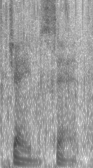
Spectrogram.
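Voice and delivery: ordinary delivery

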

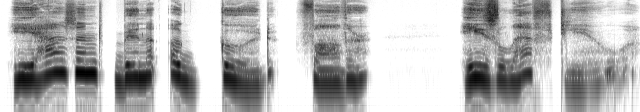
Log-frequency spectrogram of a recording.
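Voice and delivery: slow, drawn-out villain's taunt; insinuating villain. Acted. The voice turning Meg against her father, slow insinuating villain.

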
